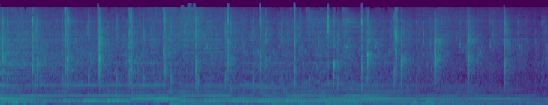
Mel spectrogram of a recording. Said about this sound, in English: Let it get in you right now. Clap your hands right now.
